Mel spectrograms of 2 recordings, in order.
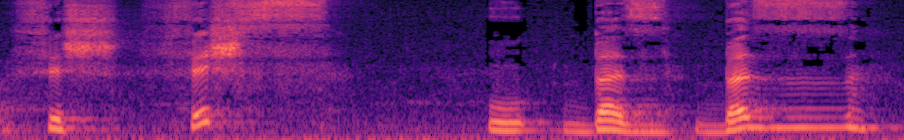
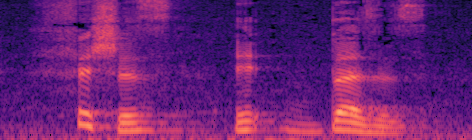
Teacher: une voyelle apparaît spécifiquement entre deux consonnes qui ont deux traits en commun la coronalité donc le fait d'être prononcé avec l'apex qui est vers l'avant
